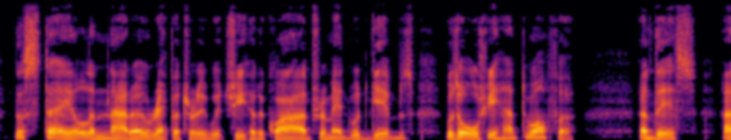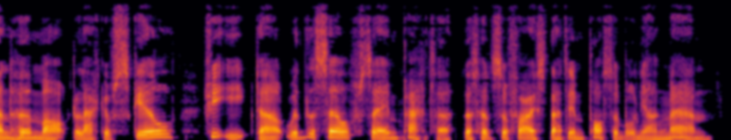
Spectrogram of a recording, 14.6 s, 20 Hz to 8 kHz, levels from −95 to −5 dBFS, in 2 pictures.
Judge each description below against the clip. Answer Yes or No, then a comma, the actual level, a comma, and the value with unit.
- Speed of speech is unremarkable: Yes, average, 170 wpm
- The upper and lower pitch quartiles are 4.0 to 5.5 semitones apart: Yes, average, 5.0 semitones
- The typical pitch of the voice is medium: Yes, medium, 145 Hz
